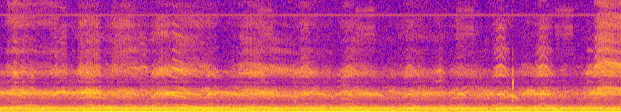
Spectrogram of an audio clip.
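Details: Rapid series of harsh, slightly rising calls from a black-headed gull with three chicks at the nest, over a constant low droning hum.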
